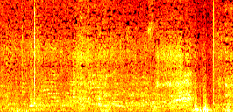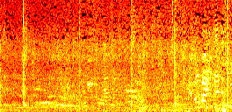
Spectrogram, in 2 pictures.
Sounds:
Wind noise (microphone), Wind

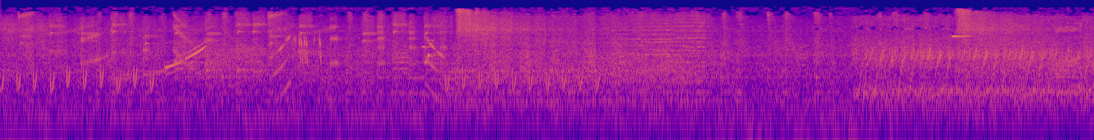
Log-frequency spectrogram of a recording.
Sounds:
Music

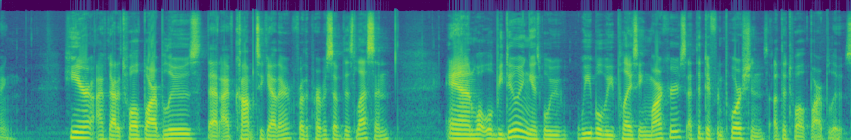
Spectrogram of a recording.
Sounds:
Speech

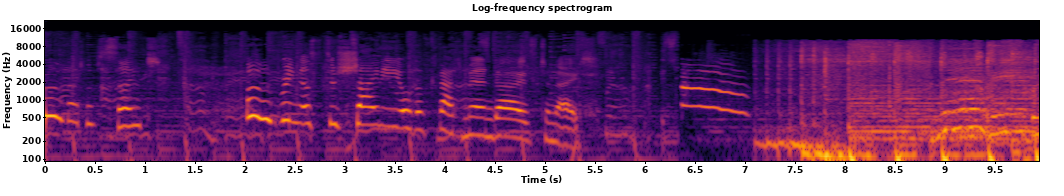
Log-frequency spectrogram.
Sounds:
Christmas music, Christian music, Speech, Music

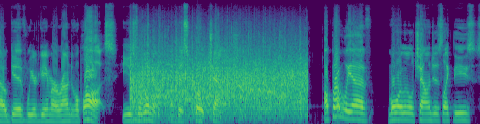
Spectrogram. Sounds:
Speech

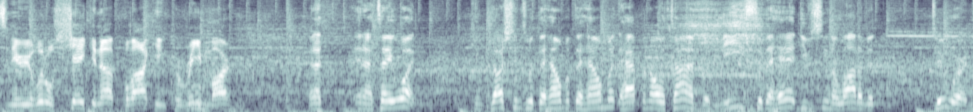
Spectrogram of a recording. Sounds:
Music, Speech

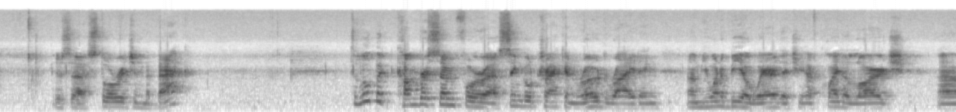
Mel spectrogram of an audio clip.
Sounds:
Speech

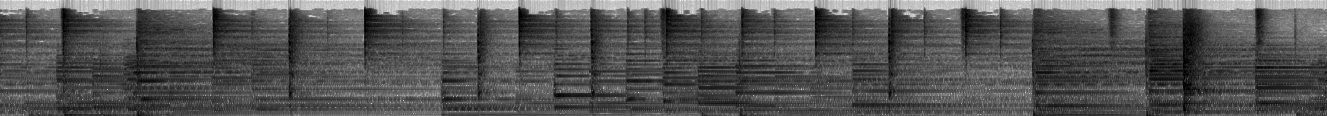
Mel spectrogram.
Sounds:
Music

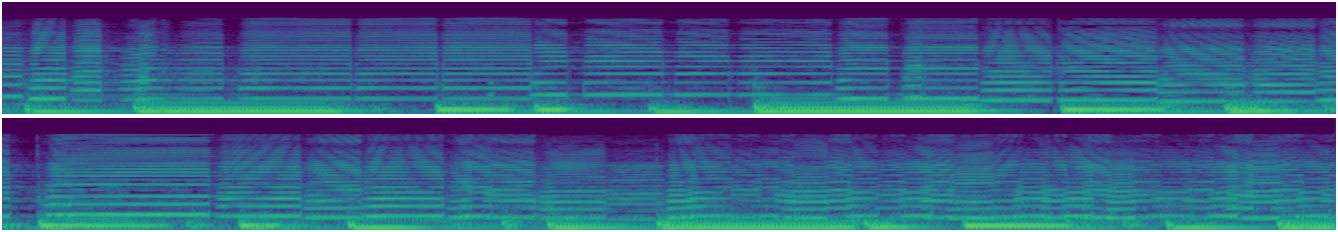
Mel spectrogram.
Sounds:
Accordion, Music

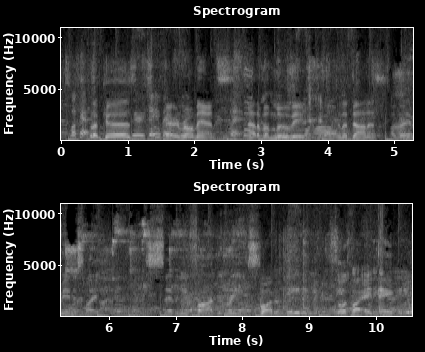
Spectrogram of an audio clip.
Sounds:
Music, Speech

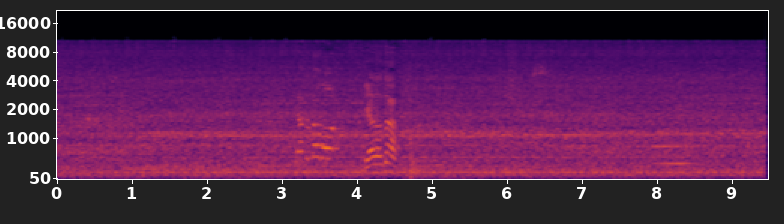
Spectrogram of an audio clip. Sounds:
Speech

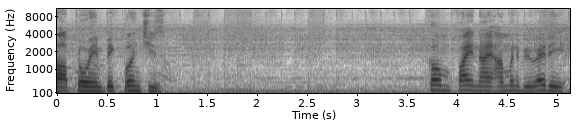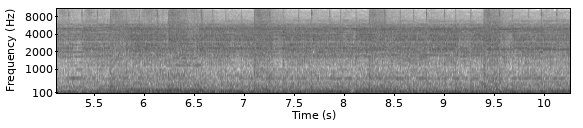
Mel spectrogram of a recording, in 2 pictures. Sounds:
Music, Speech

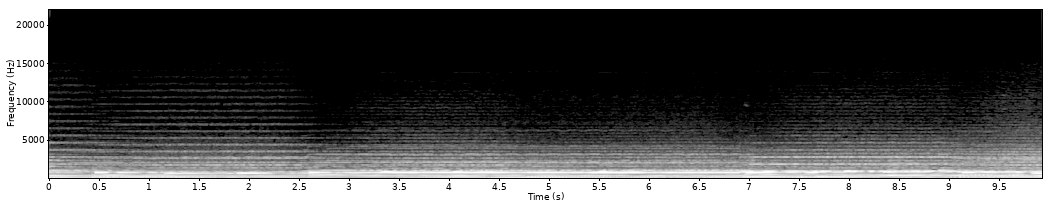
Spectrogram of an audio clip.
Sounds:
Background music, Music

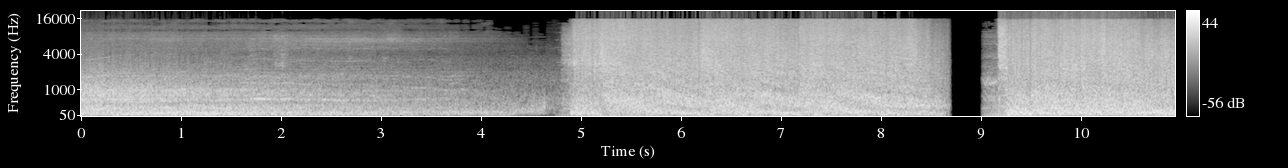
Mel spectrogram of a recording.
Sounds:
missile launch

